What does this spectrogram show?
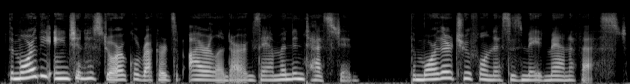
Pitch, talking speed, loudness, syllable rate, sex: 225 Hz, 180 wpm, -18 LUFS, 6.4 syllables/s, female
